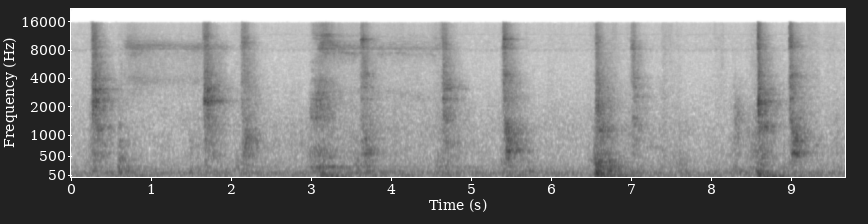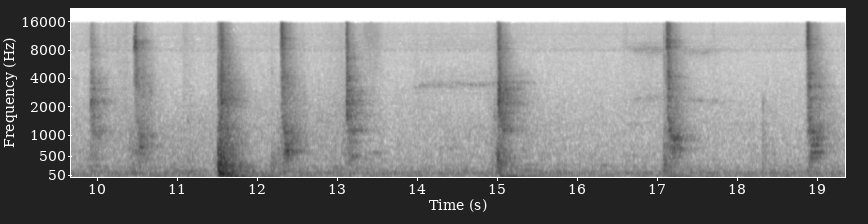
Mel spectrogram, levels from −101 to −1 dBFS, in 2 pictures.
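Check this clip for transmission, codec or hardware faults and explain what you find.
Nothing jumps out here, so there's nothing to flag on this one.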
